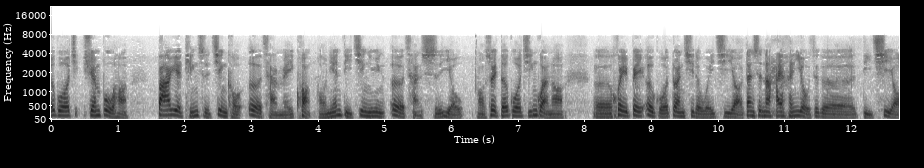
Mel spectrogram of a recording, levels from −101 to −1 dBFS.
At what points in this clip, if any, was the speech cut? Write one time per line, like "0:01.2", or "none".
none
